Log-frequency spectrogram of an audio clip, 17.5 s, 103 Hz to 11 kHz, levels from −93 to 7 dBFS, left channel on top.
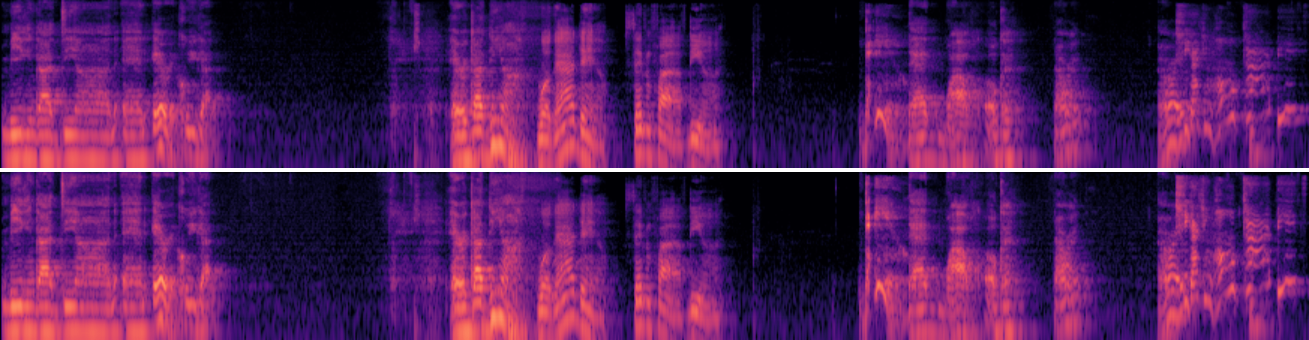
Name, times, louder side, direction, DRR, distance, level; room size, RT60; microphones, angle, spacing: voice 1, 0.0-2.8 5.6-7.0 12.1-13.5 14.0-14.4 15.4-15.8, right 2 dB, 35° right, 2.1 m, -26 dB
voice 2, 7.2-9.6, left 2 dB, 20° left, 0.8 m, -30 dB
voice 3, 11.4-12.2 15.7-17.3, right 7 dB, 70° right, 0.8 m, -30 dB
25.5 x 12.5 x 9.9 m
head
